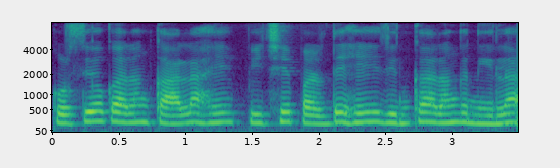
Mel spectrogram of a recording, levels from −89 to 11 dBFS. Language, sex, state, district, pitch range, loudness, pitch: Hindi, female, Bihar, Gaya, 195-215 Hz, -15 LUFS, 205 Hz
